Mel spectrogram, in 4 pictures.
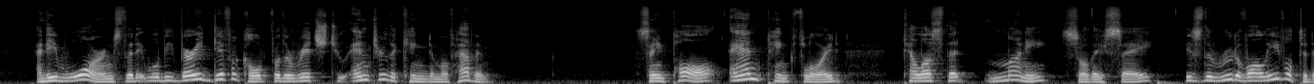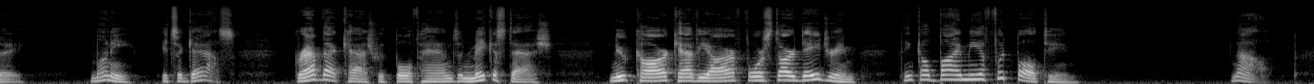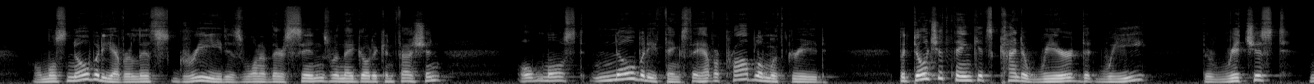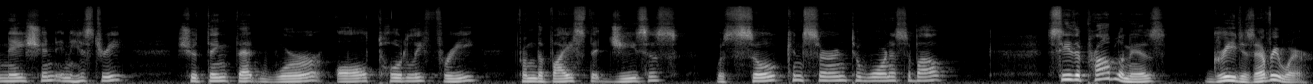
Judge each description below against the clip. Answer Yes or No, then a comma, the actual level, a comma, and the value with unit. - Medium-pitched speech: Yes, medium, 150 Hz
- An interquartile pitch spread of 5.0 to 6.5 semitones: Yes, wide, 5.5 semitones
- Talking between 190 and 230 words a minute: No, average, 150 wpm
